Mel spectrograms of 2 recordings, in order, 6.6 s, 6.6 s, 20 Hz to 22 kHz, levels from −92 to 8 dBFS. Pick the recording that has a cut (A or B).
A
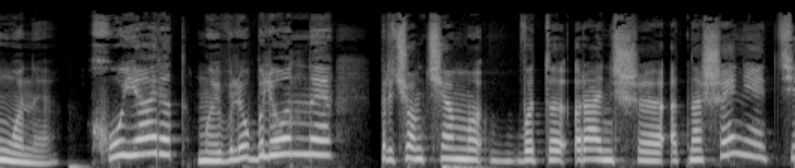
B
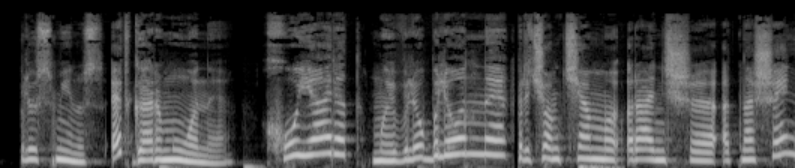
B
